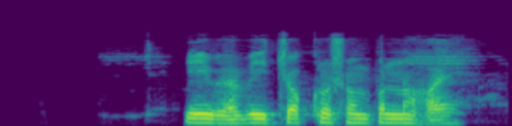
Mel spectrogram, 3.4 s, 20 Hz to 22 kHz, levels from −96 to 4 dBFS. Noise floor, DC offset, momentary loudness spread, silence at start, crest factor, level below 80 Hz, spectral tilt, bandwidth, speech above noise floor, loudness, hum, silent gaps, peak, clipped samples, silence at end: -54 dBFS; under 0.1%; 10 LU; 1.25 s; 14 dB; -60 dBFS; -7 dB/octave; 6.6 kHz; 41 dB; -15 LUFS; none; none; -2 dBFS; under 0.1%; 0.35 s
